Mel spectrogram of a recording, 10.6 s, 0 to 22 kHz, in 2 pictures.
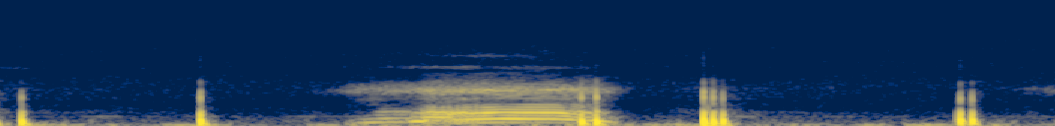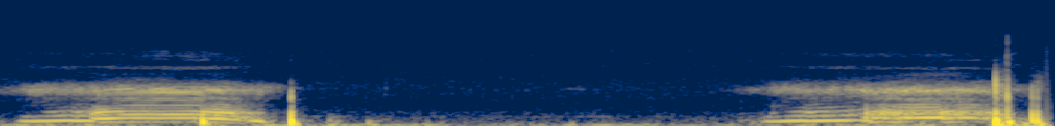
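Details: Person asleep at midnight: three loud, deep, buzzing snores about every four seconds (roughly 15 breaths per minute), with occasional clicks between; snoring during sleep.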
